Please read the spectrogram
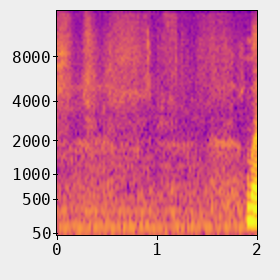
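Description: Faint rubbing and rustling of cardstock as hands press down and crease a paper envelope fold. A woman's voice starts just at the end.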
